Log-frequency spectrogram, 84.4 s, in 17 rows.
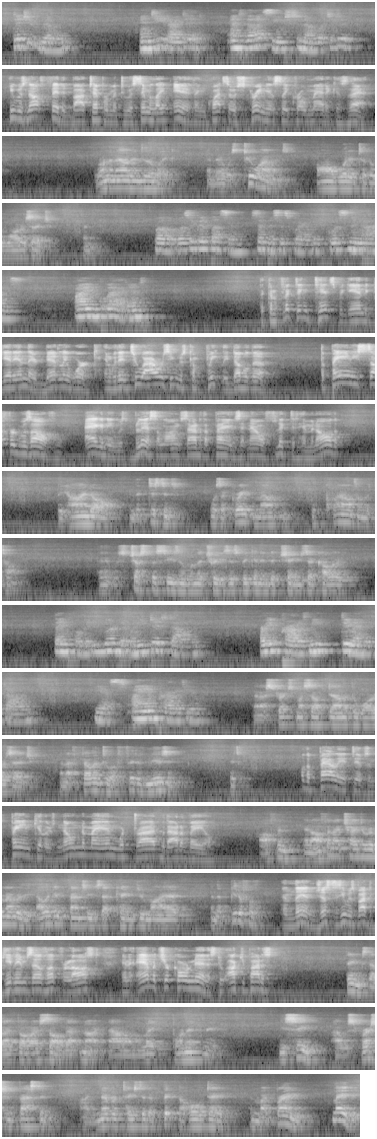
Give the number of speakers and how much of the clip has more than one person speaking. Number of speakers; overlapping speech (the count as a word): three, no overlap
